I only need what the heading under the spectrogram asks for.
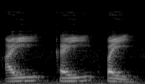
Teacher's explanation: ஐ, கை, பை என ஐகார எழுத்துக்கள் தனித்து வரும் இடங்களில் தனக்குரிய 2 மாத்திரை அளவில் முழுமையாக ஒழிக்கிறது.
